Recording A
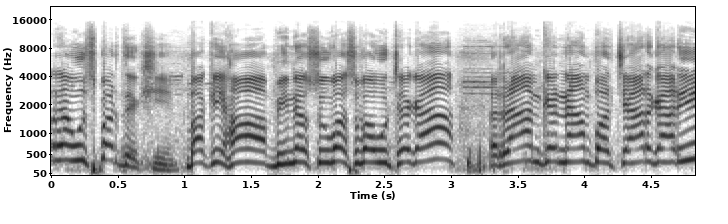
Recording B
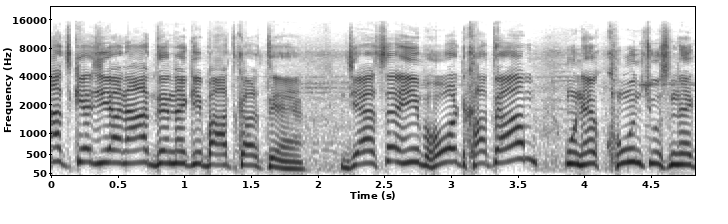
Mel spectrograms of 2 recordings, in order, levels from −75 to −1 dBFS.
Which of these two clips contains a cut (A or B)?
A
